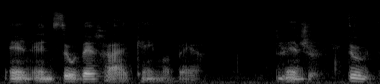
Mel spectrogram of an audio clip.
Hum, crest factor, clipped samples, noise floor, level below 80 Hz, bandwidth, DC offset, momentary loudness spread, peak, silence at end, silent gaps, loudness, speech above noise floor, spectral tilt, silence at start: none; 20 dB; under 0.1%; -61 dBFS; -66 dBFS; 17.5 kHz; under 0.1%; 17 LU; -16 dBFS; 0.05 s; none; -35 LUFS; 27 dB; -5.5 dB/octave; 0.1 s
